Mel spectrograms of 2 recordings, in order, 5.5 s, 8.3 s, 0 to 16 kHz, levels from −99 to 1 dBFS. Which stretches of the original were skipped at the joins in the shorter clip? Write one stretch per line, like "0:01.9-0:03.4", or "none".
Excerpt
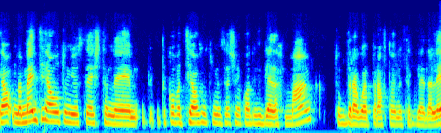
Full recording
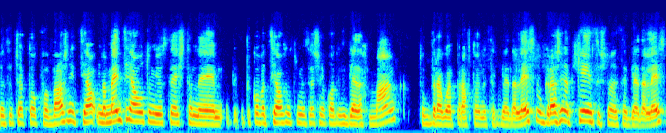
none

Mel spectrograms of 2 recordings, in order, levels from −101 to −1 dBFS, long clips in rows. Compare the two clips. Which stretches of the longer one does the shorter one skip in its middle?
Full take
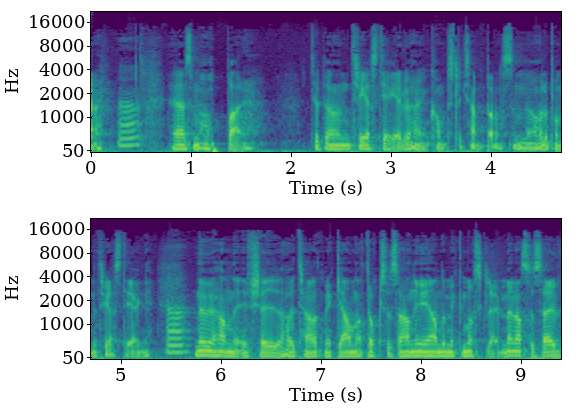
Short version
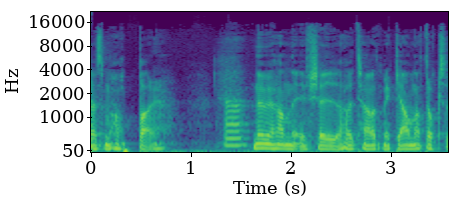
0:02.1-0:05.4

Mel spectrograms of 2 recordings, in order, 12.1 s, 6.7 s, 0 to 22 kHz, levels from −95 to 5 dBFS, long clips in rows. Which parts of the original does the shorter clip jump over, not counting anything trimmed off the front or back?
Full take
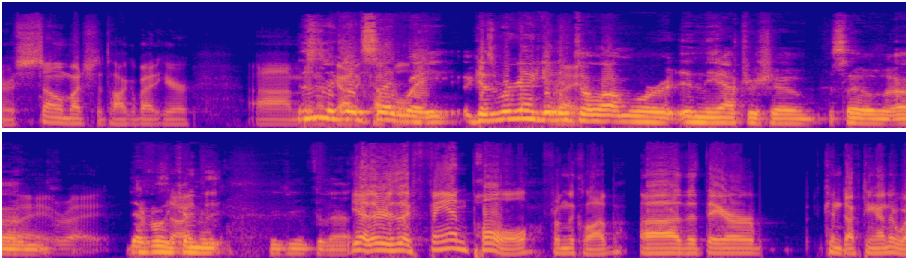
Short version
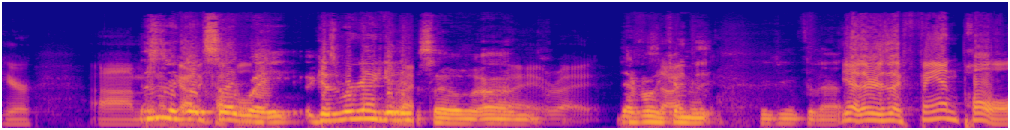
0:03.8-0:05.5

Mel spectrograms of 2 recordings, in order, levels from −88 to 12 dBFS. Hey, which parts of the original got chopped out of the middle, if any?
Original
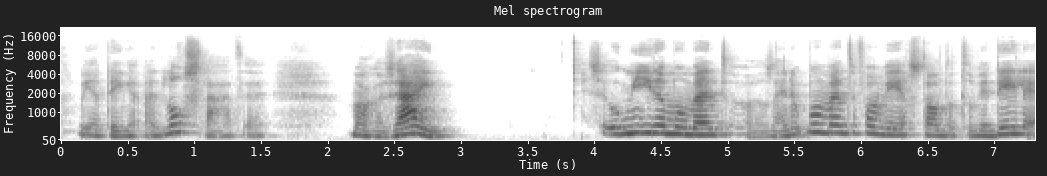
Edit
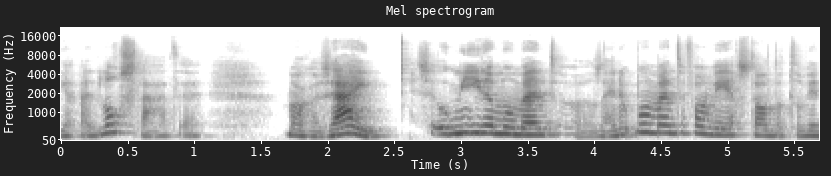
0:03.0-0:03.8

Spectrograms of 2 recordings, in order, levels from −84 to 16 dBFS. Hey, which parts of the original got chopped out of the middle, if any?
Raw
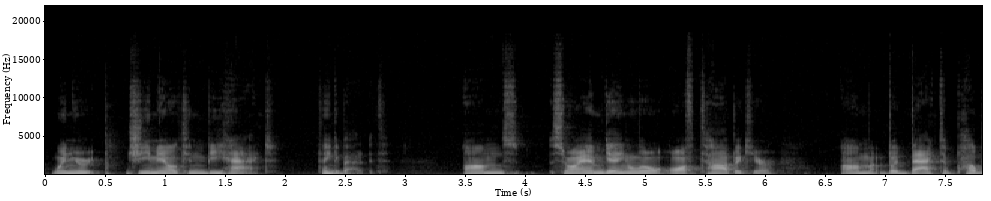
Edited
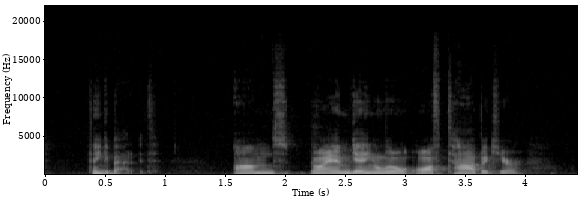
0:04.1-0:04.3

